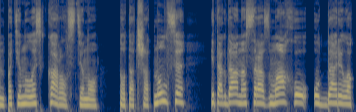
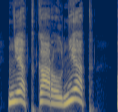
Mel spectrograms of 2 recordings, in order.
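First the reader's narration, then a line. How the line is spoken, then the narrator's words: Shouted. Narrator (Russian): выкрикнул Трид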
